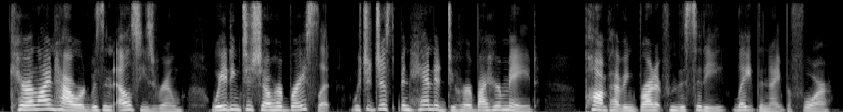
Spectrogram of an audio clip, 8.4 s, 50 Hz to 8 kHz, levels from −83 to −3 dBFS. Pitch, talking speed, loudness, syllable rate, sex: 225 Hz, 230 wpm, -21 LUFS, 6.2 syllables/s, female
